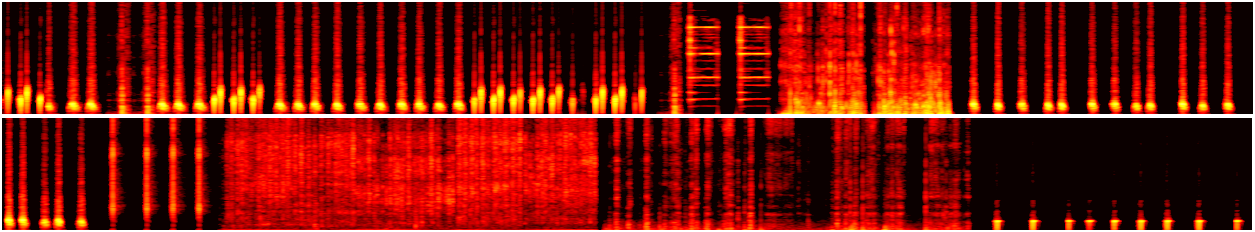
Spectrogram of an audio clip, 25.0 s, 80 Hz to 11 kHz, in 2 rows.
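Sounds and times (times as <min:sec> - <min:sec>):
scraping and rubbing: 0:14.7 - 0:22.2.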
